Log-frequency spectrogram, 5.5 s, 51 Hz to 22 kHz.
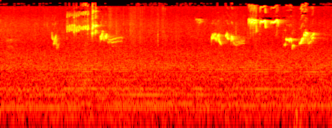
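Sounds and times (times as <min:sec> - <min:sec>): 
European robin singing high-pitched trills: 0:00.1 - 0:02.1, 0:03.3 - 0:05.4.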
